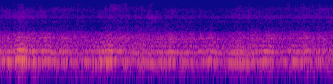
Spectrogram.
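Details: Several German yellowjackets (Vespula germanica) at the nest produce a continuous low droning buzz, layered wingbeat hums sliding slightly up and down, with a louder pass near the start and another around two seconds.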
